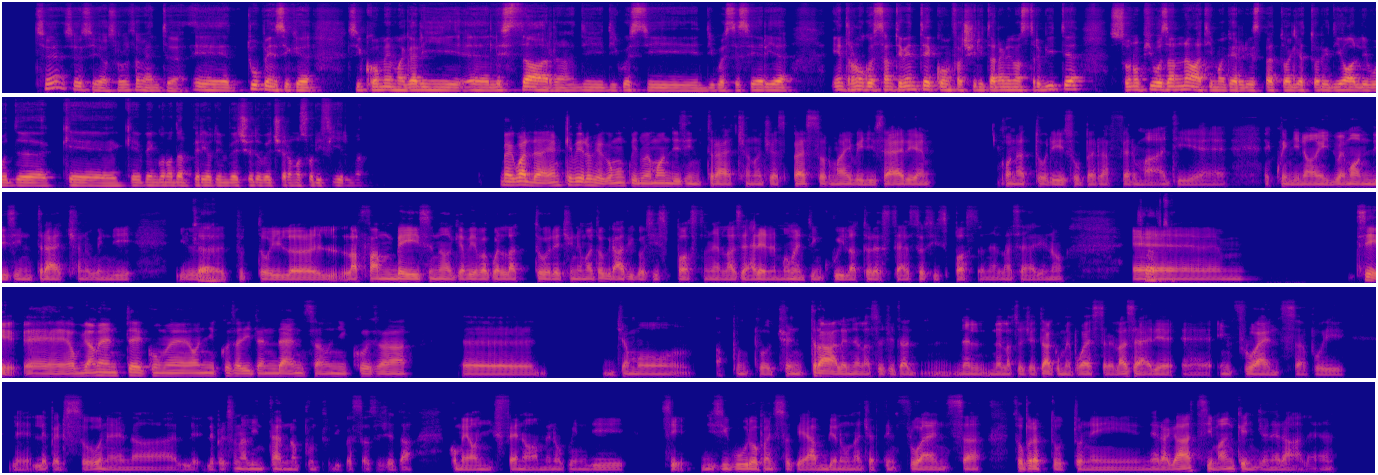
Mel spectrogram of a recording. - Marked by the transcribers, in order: in English: "fan base"
- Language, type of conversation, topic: Italian, podcast, Che ruolo hanno le serie TV nella nostra cultura oggi?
